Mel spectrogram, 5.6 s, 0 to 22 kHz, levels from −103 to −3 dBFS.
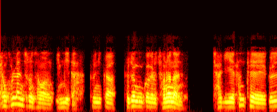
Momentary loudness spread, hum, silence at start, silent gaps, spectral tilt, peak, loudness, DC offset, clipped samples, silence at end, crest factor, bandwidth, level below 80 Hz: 12 LU; none; 0 s; 2.36-2.48 s, 4.02-4.25 s; -5 dB/octave; -6 dBFS; -24 LUFS; under 0.1%; under 0.1%; 0 s; 18 dB; 4.3 kHz; -64 dBFS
